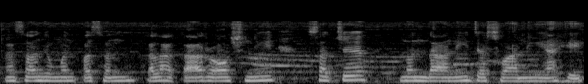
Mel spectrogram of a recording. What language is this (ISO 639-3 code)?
snd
